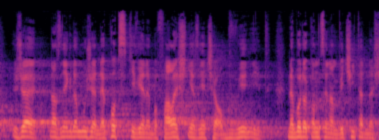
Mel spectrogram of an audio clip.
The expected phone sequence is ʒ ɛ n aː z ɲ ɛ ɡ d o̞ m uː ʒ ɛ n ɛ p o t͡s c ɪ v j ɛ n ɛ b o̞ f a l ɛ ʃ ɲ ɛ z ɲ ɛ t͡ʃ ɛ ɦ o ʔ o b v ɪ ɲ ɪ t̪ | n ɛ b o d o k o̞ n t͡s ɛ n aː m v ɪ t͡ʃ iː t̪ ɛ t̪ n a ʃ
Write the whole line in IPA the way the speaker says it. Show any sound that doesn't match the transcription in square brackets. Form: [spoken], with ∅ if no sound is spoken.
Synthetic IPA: ʒ ɛ n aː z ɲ ɛ ɡ d o̞ m uː ʒ ɛ n ɛ p o t͡s c ɪ v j ɛ n ɛ b o̞ f a l ɛ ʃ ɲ ɛ z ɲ ɛ t͡ʃ ɛ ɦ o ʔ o b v ɪ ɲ ɪ t̪ | n ɛ b o d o k o̞ n t͡s ɛ n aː m v ɪ t͡ʃ iː t̪ [a] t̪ n a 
